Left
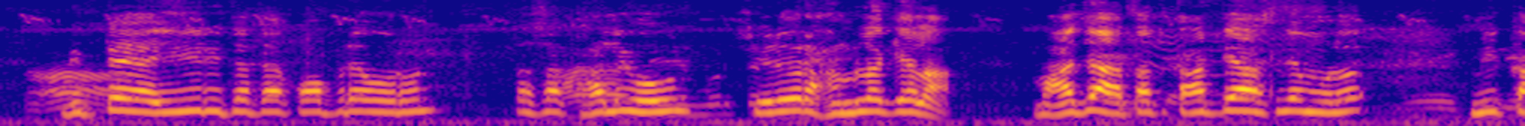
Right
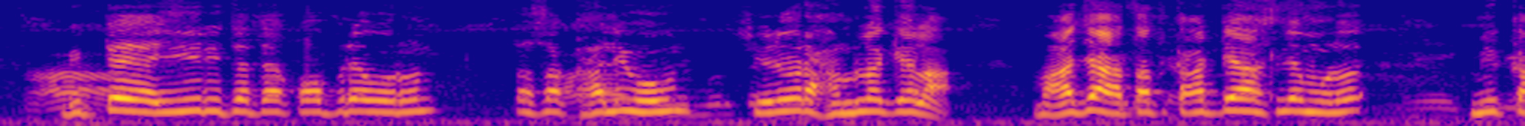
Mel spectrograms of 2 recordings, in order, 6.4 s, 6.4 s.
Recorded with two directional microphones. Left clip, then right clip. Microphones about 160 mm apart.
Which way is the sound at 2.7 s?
15° left (ahead or behind).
